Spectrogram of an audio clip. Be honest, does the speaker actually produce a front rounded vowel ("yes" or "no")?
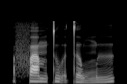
no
